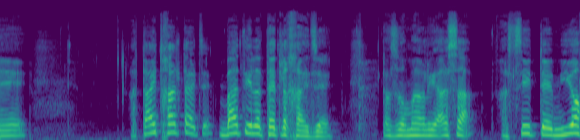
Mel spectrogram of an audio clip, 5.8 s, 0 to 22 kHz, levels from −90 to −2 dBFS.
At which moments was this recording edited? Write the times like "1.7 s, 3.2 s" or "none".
2.2 s, 3.7 s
